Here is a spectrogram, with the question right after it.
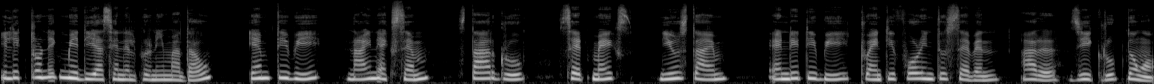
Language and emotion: Bodo, neutral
